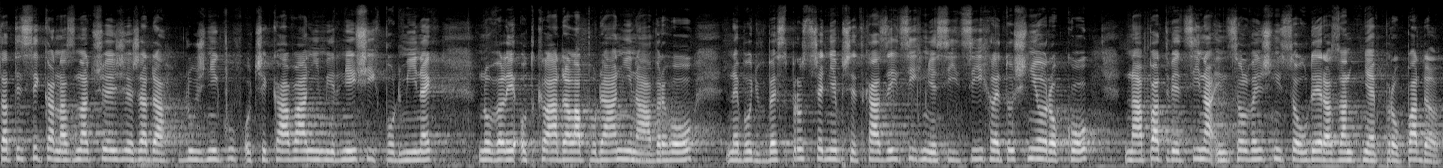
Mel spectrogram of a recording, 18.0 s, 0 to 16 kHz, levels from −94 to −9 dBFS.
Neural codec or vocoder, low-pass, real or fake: none; 14.4 kHz; real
